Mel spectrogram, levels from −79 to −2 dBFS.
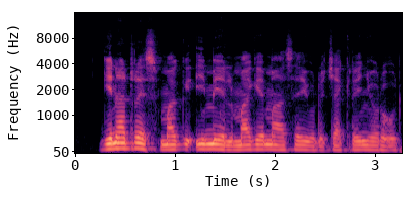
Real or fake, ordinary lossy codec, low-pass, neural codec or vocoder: real; none; 14.4 kHz; none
